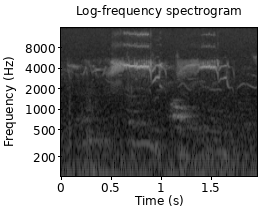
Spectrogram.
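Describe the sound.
Starlings chirp in a blossoming white garden, giving a few high, whistling, sliding twitters. The calls are faint, with a soft background hiss and no talk.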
